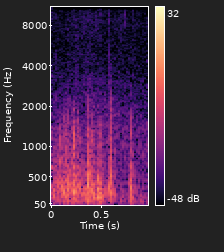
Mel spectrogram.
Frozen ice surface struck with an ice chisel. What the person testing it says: That hollow sound like I hit my head. That just means there's no ice.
